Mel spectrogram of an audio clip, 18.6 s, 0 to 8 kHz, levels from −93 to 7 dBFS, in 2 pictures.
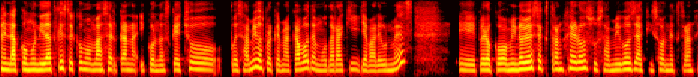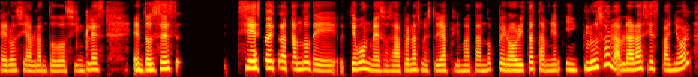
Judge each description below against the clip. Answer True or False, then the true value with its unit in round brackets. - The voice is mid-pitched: False (195 Hz)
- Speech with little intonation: False (3.0 semitones)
